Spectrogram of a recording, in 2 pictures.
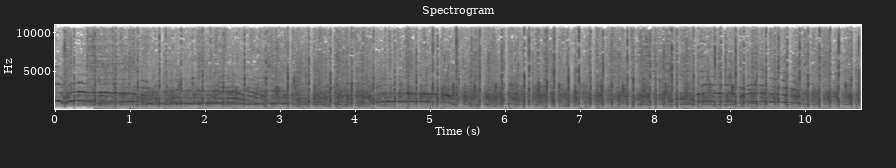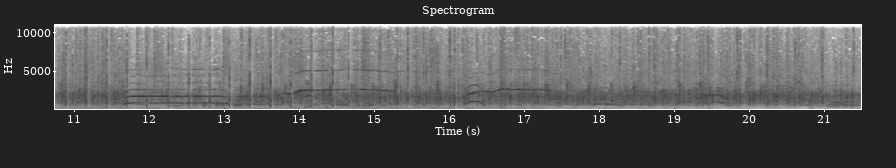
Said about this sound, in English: You've been on the show before, but never quite to an ovation like this.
